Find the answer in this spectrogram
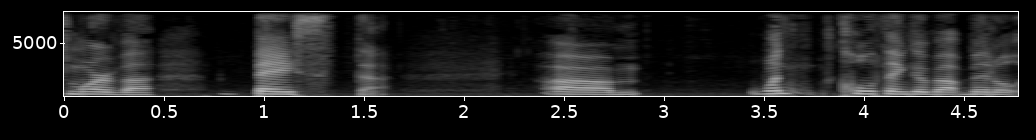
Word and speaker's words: beste: Old French, more of a beste, and that last little e is real subtle. And then by the time you get to Middle English, it's more of a beste.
